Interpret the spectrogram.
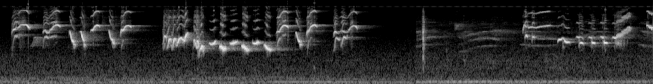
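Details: White-rumped shama, murai batu, singing in the ngerol nembak style. It gives rapid bursts of sharp, high whistles and trills, with a brief pause and one click before another bright, chattering phrase.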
